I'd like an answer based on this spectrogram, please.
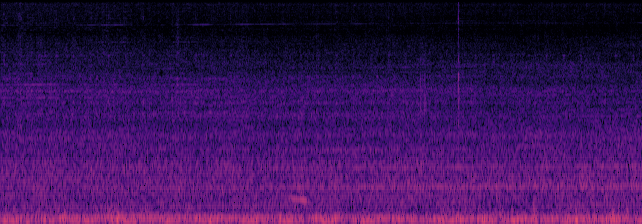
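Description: Wind buffeting the microphone: a steady low rumble, with a faint steady hum under it and a single short click about six seconds in.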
